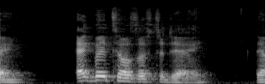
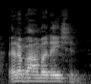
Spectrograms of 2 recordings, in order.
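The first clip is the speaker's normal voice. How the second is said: raised, louder quoted cry; imitated scream; 7 semitones higher, 8 dB louder, much faster than usual. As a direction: pass on the alarm as a mild mock yell. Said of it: "they were screaming".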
